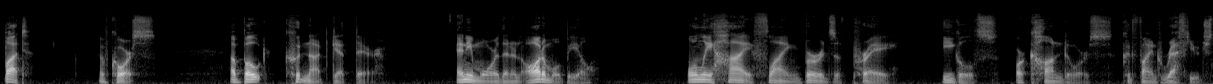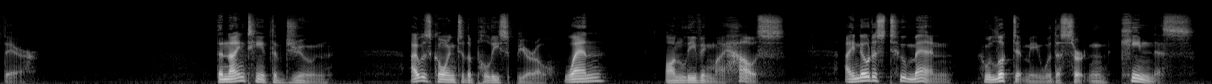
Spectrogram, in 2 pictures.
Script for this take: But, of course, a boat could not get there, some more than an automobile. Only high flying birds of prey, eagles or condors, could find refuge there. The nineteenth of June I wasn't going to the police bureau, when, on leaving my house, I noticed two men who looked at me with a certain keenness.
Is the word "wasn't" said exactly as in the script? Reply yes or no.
no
